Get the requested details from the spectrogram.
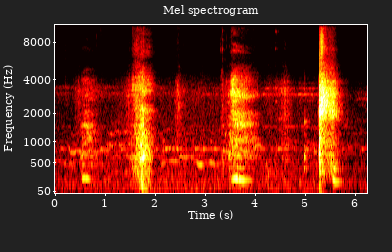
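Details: Sneezing challenge: several sharp, explosive sneezes, each led by a brief in-breath and released as a hissing blast, repeated with background music.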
